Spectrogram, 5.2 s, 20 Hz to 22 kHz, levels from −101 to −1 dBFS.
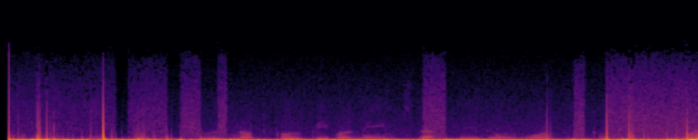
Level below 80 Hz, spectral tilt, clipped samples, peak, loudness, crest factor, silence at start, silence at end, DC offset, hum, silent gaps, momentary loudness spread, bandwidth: -26 dBFS; -8.5 dB/octave; under 0.1%; -4 dBFS; -30 LUFS; 18 dB; 0.05 s; 0 s; under 0.1%; none; none; 6 LU; 3.8 kHz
